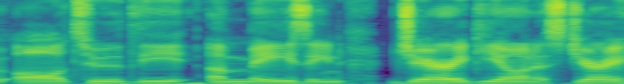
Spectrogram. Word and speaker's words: Ghionis: so much and uh you pronounced my name correctly so that's always a good beginning really how do most people say it like geonis or something yeah geonis uh yeah man it's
